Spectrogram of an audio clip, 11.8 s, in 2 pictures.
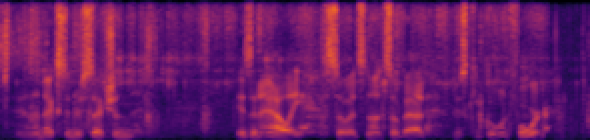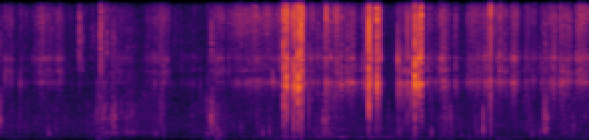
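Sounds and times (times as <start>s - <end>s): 
hiss: 0.0s - 11.7s
person walking on a sidewalk with a ridge: 0.0s - 11.7s
speech: 0.2s - 1.7s, 2.4s - 5.8s.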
